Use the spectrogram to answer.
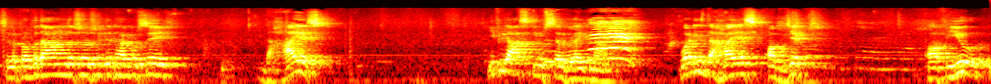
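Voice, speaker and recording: A man with a loud voice, giving an earnest devotional lecture with many pauses and restarts. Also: high voice. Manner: earnest, unhurried, with pauses and broken sentences. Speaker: speaker at a devotional study group. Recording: very echoey room, voice far from mic, faint hiss.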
